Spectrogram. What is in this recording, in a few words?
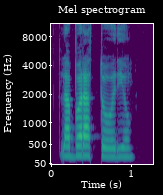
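"laboratòriu", female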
